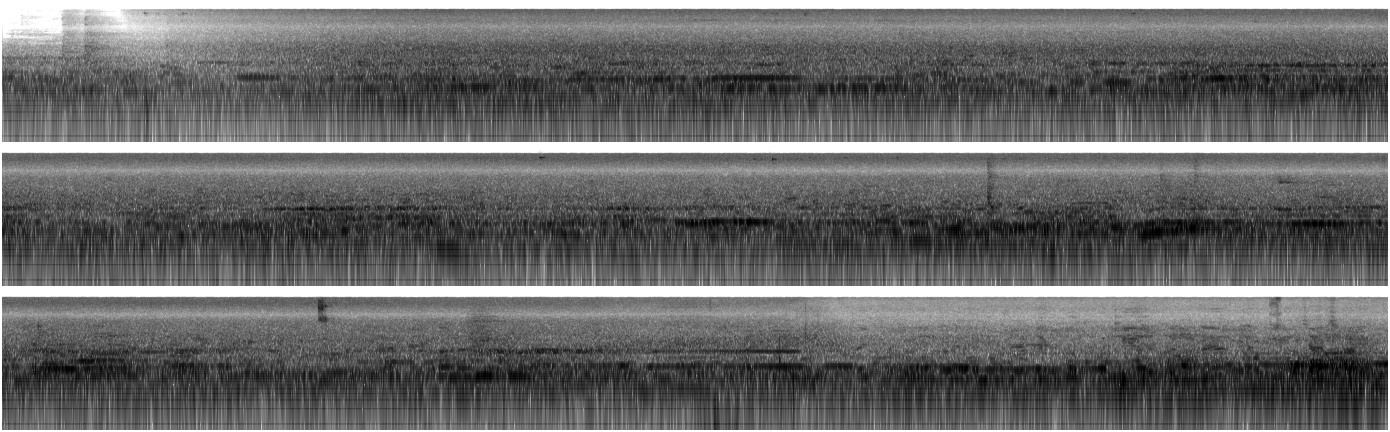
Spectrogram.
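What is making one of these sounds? A large crowd of men chant and talk loudly close by in an echoing hall.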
